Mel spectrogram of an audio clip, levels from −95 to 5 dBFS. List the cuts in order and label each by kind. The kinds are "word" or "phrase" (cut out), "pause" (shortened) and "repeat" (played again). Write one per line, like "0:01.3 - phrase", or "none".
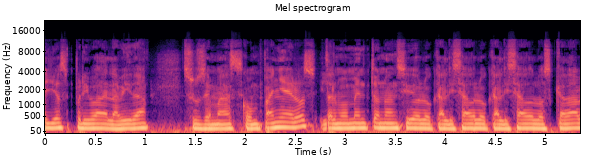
0:01.4 - word
0:02.0 - word
0:02.8 - word
0:04.3 - repeat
